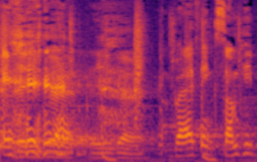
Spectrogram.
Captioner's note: both laughing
